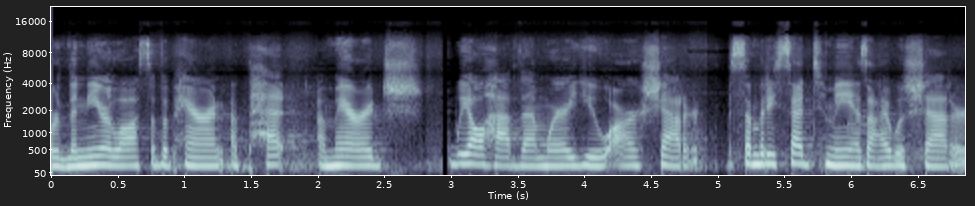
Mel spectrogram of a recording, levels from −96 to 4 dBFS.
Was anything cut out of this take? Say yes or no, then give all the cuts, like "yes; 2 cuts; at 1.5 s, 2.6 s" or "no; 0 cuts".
no; 0 cuts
